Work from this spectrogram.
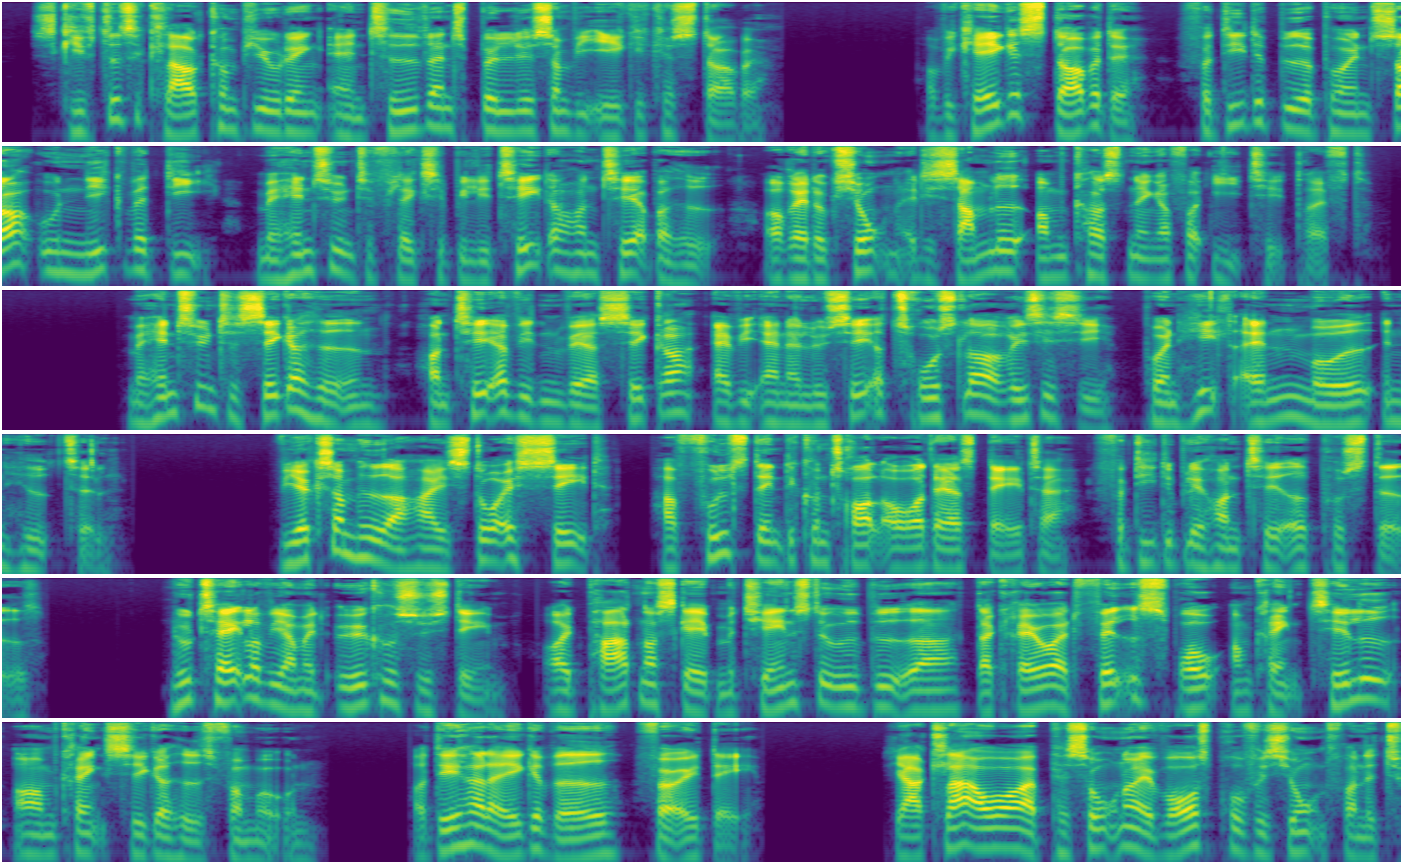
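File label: Danish, e-learning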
